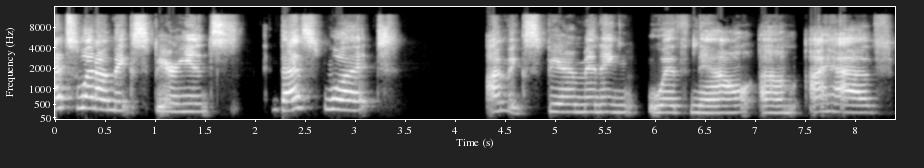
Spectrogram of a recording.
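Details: Dysarthria from cerebral palsy in a 56-year-old woman with quadriplegia; a commenter said she sounded like she was having a stroke.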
